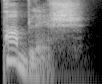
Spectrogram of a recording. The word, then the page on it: publish: British English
